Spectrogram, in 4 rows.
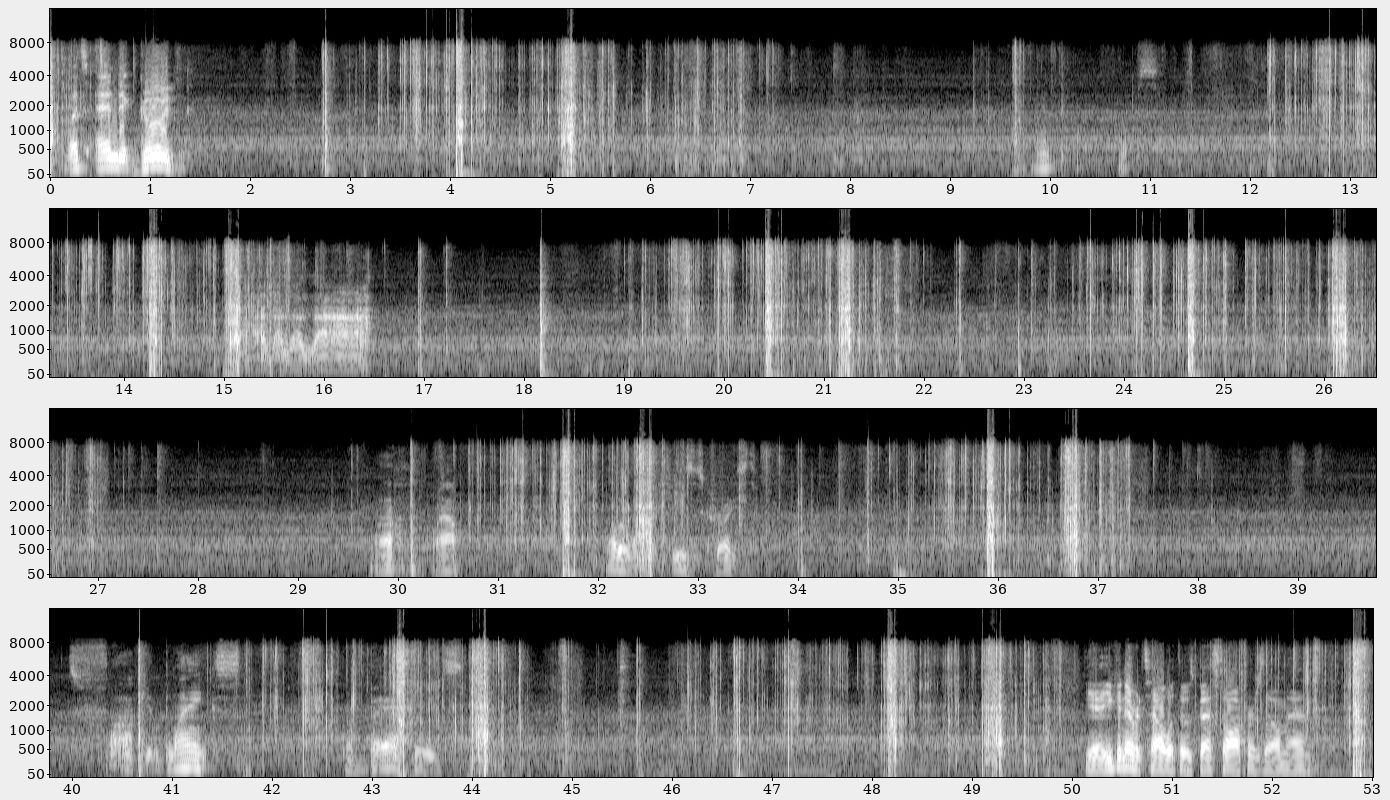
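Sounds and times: foil wrappers tearing and crinkling: 0.0 - 0.6, 2.7 - 7.4, 9.6 - 9.9, 12.1 - 16.2, 18.9 - 27.3, 30.1 - 37.7, 41.3 - 50.1, 50.7 - 53.0
cards being handled: 30.1 - 38.2, 41.7 - 50.0, 51.3 - 53.0.

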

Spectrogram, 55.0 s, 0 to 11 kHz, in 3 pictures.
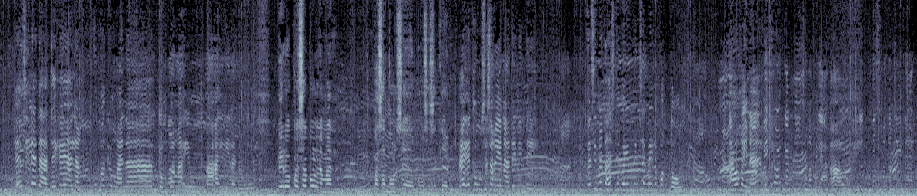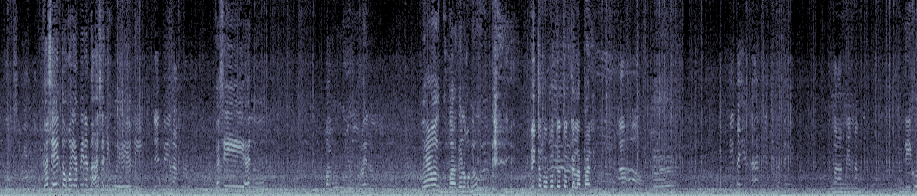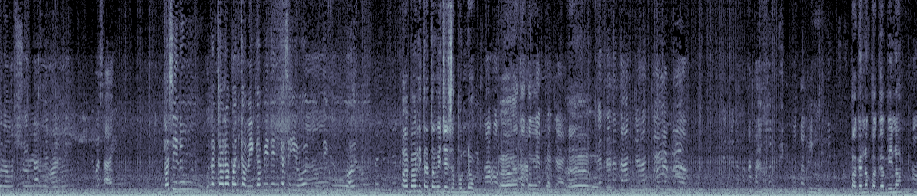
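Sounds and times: car rumble on concrete road: 0.0 - 55.0
people talking: 0.2 - 22.1, 22.7 - 23.7, 24.8 - 25.9, 26.8 - 32.0, 32.9 - 34.2, 35.0 - 35.7, 36.3 - 39.1, 40.0 - 50.5, 51.1 - 55.0.

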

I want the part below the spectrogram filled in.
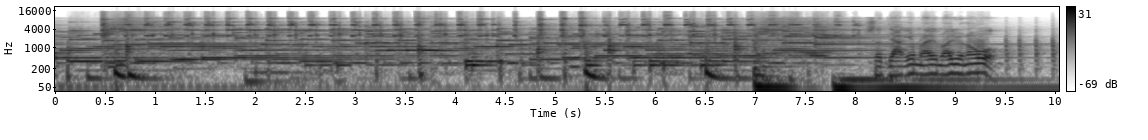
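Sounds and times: metallophones and gongs ringing: 0.0 - 10.0
drum strokes dropping in pitch: 0.5 - 8.6.

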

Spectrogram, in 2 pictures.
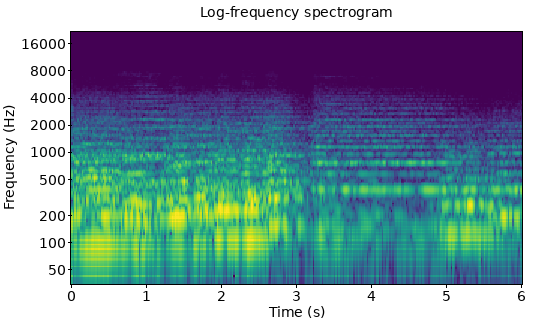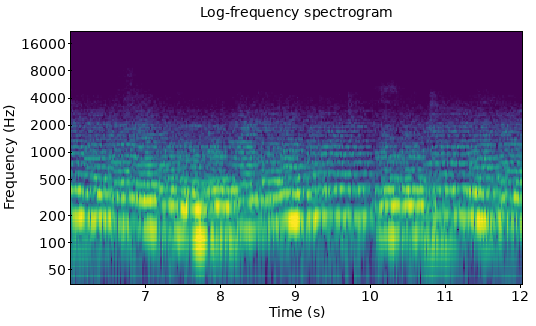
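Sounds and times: string orchestra playing chords: 0.0 - 12.0.

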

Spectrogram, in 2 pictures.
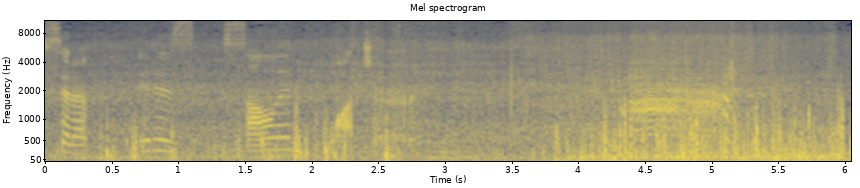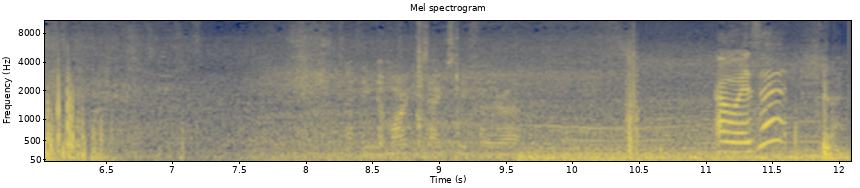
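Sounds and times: moving car: 0.0 - 12.0
wind buffeting microphone: 0.1 - 12.0.

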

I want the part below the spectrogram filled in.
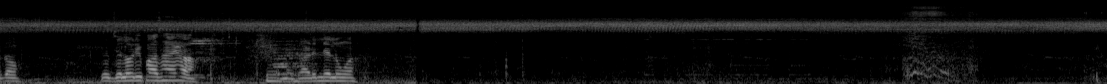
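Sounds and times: insects shrilling: 0.0 - 11.0.

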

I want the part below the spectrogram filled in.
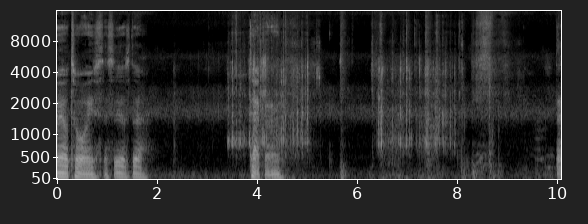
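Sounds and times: person speaking: 3.5 - 5.4.

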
